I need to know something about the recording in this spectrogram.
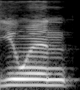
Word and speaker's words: Eoghan: It's Gaelic. It's Eoghan. It's pronounced Ewan, and it's Okay. yeah. Yeah, yeah. My name is Ewan, and though we've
